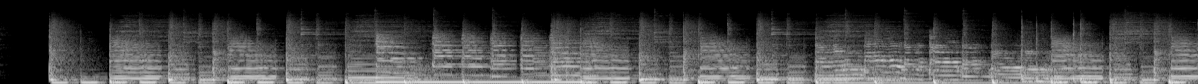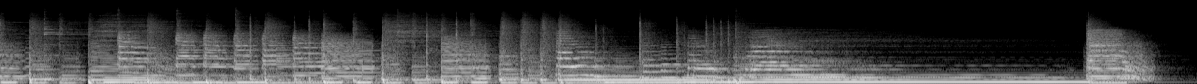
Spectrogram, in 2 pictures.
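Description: An instrumental intro jingle plays loud and steady with effected, distorted-sounding tones and a bouncy melodic line over a sustained bass, ending on a held chord that cuts off abruptly. No voices.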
